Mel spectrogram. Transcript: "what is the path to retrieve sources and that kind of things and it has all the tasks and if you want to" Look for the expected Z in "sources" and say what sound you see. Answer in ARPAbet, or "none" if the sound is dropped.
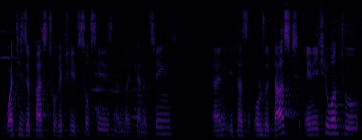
Z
